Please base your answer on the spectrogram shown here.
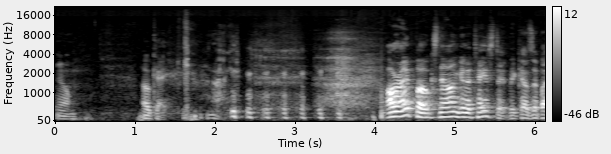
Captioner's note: laugh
